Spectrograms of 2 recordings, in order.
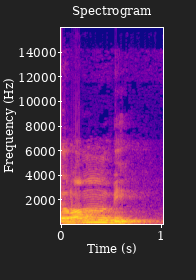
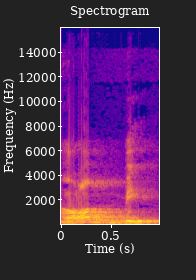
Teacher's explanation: ربی میں بہت سارے خواص کو بھی سنا جاتا ہے، رم بھی بولتے ہیں، رم بھی، جو کہ سراسر غلط ہے۔ بالکل ربی، با میں ناک میں آواز بالکل نہیں جائے گی۔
